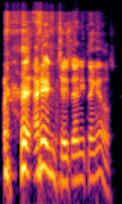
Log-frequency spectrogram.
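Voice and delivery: laughing through the words. Real, not acted. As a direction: say it while cracking up. Repeats line, laughing at sauce.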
